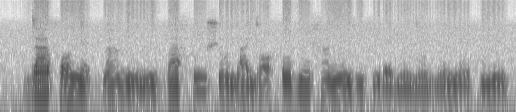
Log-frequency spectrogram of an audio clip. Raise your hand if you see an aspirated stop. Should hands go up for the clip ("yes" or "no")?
no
